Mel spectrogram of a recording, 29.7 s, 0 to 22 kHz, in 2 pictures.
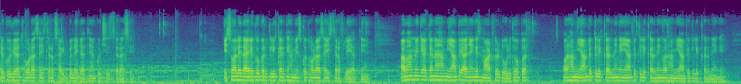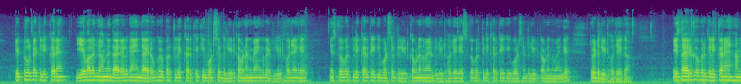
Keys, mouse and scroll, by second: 0.0 scroll up 1, 0.9 Right, 3.2 click, 5.4 Left, 7.2 click, 20.6 Delete, 21.3 click, 23.5 Delete, 23.9 click, 26.6 Delete, 27.3 click.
